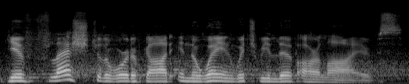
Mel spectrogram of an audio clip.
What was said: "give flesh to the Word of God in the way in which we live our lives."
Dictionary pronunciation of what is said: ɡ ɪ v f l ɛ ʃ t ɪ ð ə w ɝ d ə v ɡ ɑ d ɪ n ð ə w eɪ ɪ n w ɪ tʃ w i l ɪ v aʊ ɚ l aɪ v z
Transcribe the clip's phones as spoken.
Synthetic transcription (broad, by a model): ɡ ɪ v f l ɛ ʃ t ɪ ð ə w ɝ d ə v ɡ ɑ d ɪ n ð ə w eɪ ɪ n w ɪ tʃ w i l ɪ v aʊ ɚ l aɪ v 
